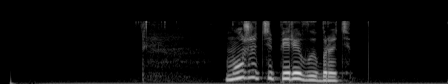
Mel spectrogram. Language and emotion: Russian, neutral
